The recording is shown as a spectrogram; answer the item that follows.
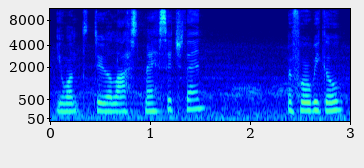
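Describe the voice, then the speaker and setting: A woman's voice: mid-range voice, steady tone, fairly quick, close to an everyday voice. A woman playing an urgent, questioning young rebel in an audio drama, talking in short, hesitant phrases. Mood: anxious resolve. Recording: long reverb, faint background noise.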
